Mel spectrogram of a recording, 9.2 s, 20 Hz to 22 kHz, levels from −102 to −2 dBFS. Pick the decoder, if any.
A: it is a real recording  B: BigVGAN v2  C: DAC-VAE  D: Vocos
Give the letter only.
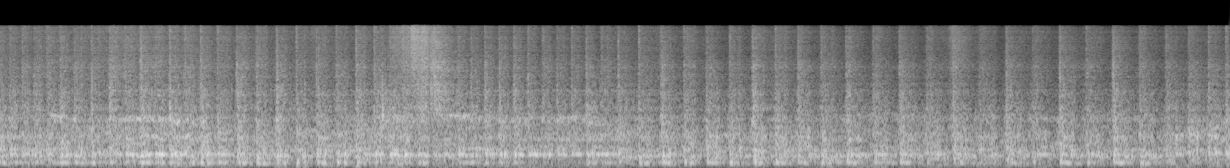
C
